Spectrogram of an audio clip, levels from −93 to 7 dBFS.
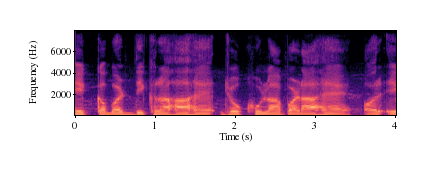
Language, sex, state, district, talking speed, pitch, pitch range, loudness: Hindi, male, Maharashtra, Mumbai Suburban, 165 wpm, 150 Hz, 145-155 Hz, -16 LUFS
